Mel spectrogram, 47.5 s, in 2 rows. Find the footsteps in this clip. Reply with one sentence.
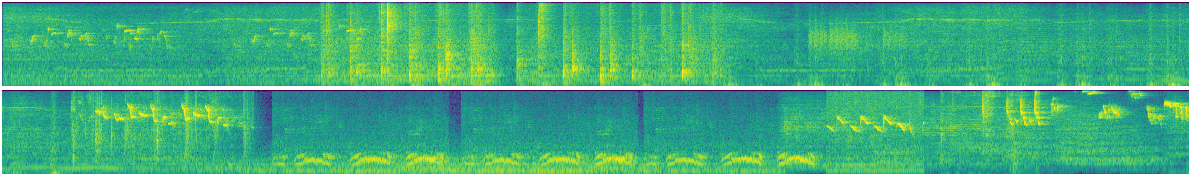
You can hear the footsteps from 6.2 to 14.5 s.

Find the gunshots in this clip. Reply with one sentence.
You can hear the gunshots from 16.1 to 18.2 s.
